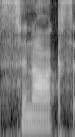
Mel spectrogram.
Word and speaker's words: Synox: Am, am I pronouncing that right? Synox MD? – Yes. Yes. So, um, well, Synox MD is the key to Simply Venom.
